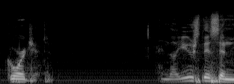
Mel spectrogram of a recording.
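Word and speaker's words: gorget: It looks like it's to be pronounced forget, but it's not. It's called pronounced gorgget.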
